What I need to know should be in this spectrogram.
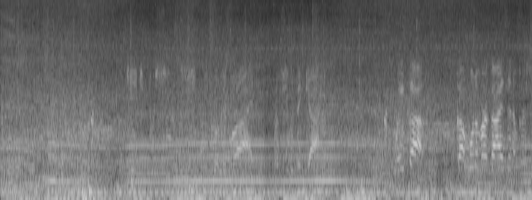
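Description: Tyres screech as a race car drifts through turns.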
